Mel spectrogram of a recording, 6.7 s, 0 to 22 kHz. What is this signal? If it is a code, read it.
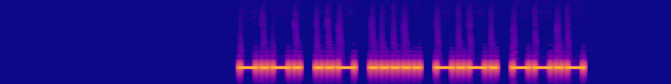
Morse code, heard as a keyed tone, about 22 wpm, 700 Hz. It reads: CU5CQ
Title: DXCC-100 Call Signs - 5 Characters - Repeated 3x - 22wpm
